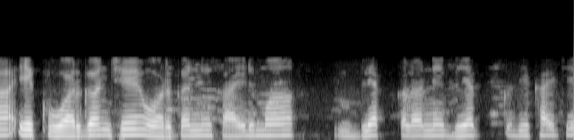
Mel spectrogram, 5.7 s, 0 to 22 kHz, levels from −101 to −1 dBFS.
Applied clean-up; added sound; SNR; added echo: none; none; none; none.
